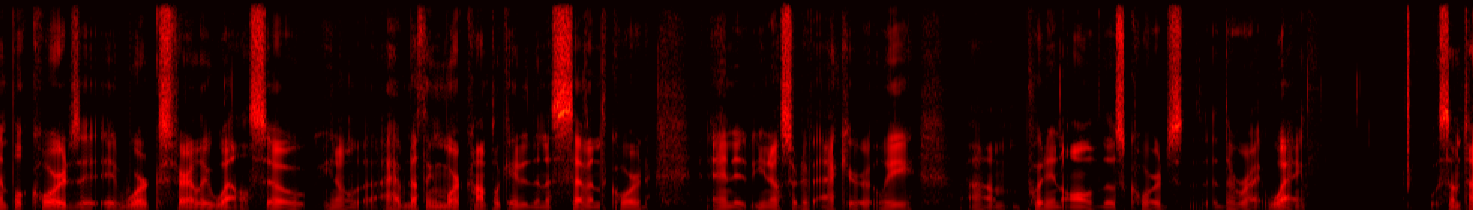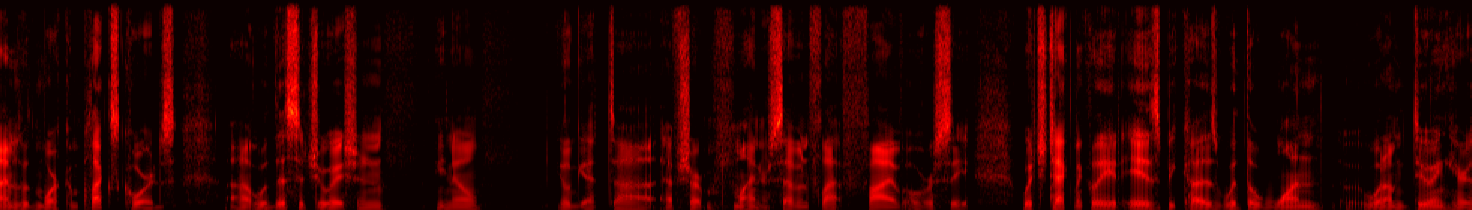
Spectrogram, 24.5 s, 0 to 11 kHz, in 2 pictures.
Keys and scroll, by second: 16.8 super+d.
